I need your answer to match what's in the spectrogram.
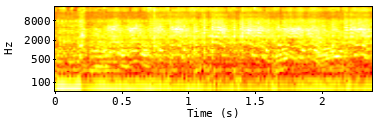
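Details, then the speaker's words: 1974 Vauxhall Magnum, unstarted for 37 years, on jump leads with fuel squirted into carburettor: engine catches and runs rough and uneven for a couple of seconds; runs briefly on sprayed fuel only. "Hey, she runs. Look at that fuel."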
